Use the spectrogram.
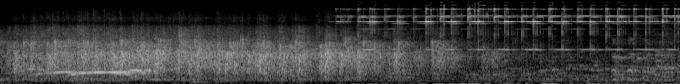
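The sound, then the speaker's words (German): An audience applauds the waiter steadily for several seconds, a dense patter of many hands clapping. Partway through, a bright ringing bell, rung to summon the waiter, chimes repeatedly on top of the clapping. “Und dann Dankeschön, Applaus für den Kellner.”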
